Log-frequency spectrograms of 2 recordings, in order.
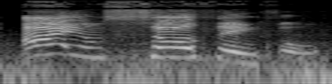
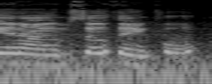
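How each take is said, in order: First: "I am so thankful" high and drawn out; emphatic repeat. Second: Said in the usual way. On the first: Real, not acted. Grateful for Friday, "I am so thankful" said high, slow, emphatic. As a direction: stretch "I am so thankful" slowly, pitched high.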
